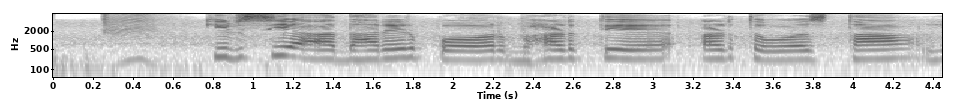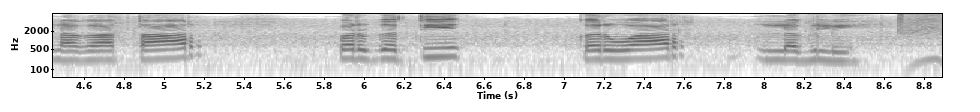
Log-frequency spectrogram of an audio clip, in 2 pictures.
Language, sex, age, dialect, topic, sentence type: Magahi, female, 18-24, Northeastern/Surjapuri, agriculture, statement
